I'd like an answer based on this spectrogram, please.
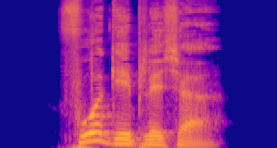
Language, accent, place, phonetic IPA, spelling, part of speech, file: German, Germany, Berlin, [ˈfoːɐ̯ˌɡeːplɪçɐ], vorgeblicher, adjective, De-vorgeblicher.ogg
- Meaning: inflection of vorgeblich: 1. strong/mixed nominative masculine singular 2. strong genitive/dative feminine singular 3. strong genitive plural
